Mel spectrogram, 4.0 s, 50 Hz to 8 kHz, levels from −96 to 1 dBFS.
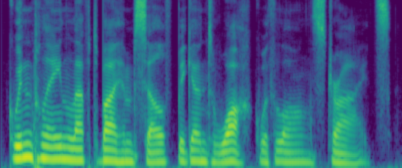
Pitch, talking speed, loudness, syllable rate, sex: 135 Hz, 150 wpm, -18 LUFS, 4.0 syllables/s, male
